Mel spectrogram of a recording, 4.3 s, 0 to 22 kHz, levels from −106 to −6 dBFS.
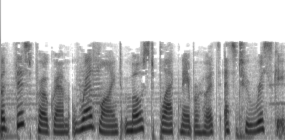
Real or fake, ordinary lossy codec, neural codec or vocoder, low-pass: fake; MP3, 32 kbps; vocoder, 22.05 kHz, 80 mel bands, WaveNeXt; 7.2 kHz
